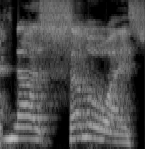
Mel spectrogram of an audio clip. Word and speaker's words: Semmelweis: Ignaz Semmelweis, yes.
